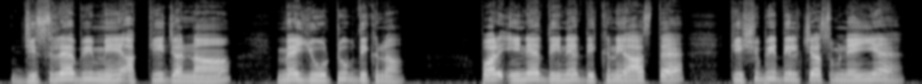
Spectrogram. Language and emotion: Dogri, sad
